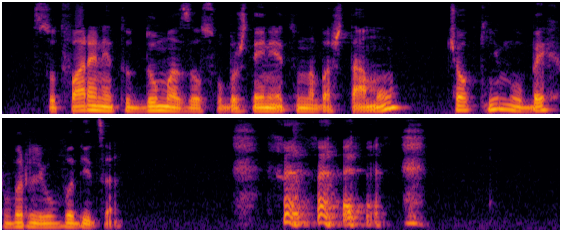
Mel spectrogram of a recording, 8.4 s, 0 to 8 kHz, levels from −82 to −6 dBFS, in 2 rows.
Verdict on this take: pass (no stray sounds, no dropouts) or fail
fail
